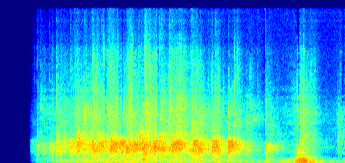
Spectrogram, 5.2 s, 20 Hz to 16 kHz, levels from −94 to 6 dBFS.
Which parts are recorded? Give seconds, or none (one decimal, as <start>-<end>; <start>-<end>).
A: 3.7-4.3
